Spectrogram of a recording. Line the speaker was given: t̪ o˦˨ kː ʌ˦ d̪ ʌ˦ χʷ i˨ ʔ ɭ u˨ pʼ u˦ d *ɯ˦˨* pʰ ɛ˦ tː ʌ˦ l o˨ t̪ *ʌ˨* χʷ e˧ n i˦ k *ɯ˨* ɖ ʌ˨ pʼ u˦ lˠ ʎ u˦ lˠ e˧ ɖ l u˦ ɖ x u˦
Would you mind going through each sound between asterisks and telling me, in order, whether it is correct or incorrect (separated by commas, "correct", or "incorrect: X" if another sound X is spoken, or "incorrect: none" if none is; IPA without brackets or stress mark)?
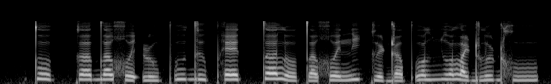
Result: correct, correct, correct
